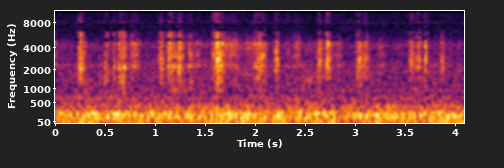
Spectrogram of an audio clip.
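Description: Felt-tip marker writing on paper: a quick run of short, scratchy strokes as letters are written out.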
